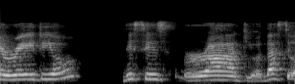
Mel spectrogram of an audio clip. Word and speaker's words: radio: So this becomes radio. We look at the end, it ends with a vowel. So that tells us that we put the stress on the second to last syllable.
